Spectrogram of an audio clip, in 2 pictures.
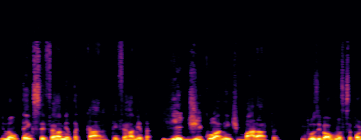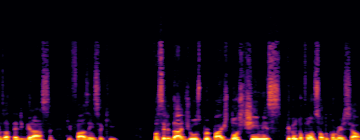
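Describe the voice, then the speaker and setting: The delivery is very fast, with lively intonation and big swings in loudness. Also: man, medium pitch for a man. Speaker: sales consultant and business YouTuber. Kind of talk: tutorial. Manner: casual.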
